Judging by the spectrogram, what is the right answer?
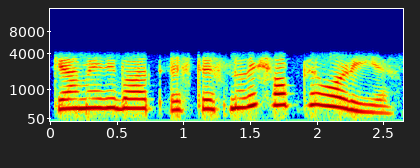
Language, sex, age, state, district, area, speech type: Urdu, female, 18-30, Bihar, Khagaria, rural, conversation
